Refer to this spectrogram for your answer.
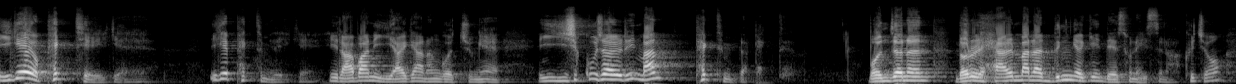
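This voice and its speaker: A middle-aged male pastor with a Gyeongsang Korean accent, preaching an expository sermon in a church hall. He asks the congregation questions and drops to near-whispers. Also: a little high.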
